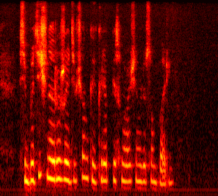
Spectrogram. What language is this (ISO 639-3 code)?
rus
